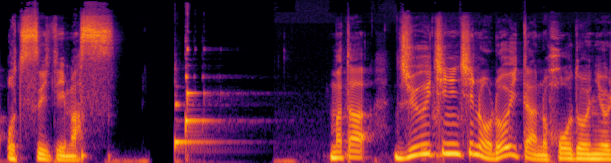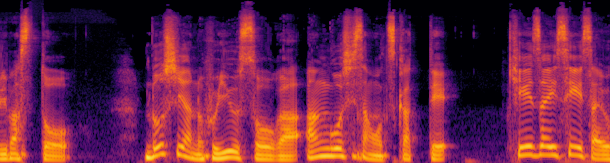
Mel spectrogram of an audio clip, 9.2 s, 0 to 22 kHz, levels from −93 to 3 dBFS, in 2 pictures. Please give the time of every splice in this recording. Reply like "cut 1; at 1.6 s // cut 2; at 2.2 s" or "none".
none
